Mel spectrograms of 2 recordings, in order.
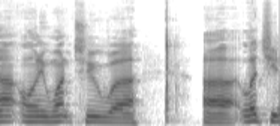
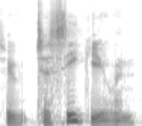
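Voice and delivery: softer, earnest prayer voice; opening prayer; 3 semitones lower, 4 dB quieter than usual. Real, not acted. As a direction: pray sincerely on behalf of the congregation. Pastor leads opening prayer.

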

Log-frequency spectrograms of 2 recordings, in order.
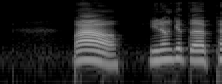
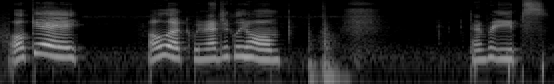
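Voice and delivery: normal talking voice

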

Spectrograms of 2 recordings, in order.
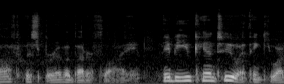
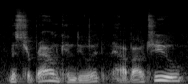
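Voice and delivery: usual speaking voice

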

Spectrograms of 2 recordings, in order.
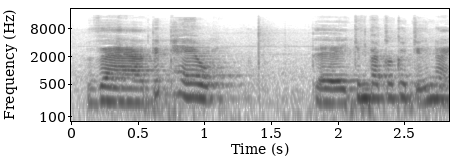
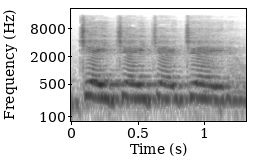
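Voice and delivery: emphatic letter drill; 6 dB louder, much slower than usual. Shown as a demonstration. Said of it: "mình lấy cái mẹo".

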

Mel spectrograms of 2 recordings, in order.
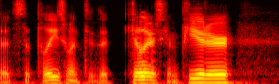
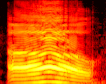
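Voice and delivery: startled gasp; 14 dB louder than usual. Real, not acted. Gasp at the game.

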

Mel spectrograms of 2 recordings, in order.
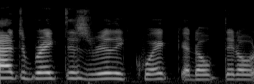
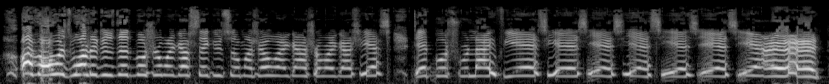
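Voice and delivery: high, loud, gushing squeals; over-the-top excitement; 8 semitones higher, 13 dB louder than usual. Pretend. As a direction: lose it with joy over a worthless prize. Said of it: "this guy won't get excited over a dead bush".

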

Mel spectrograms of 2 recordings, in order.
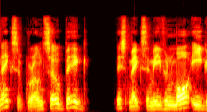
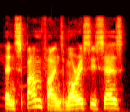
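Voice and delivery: usual speaking voice

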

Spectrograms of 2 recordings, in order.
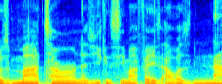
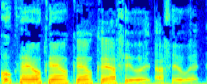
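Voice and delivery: high, tense gasps in ice water; cold shock, breathless; gasping from the cold; 10 semitones higher, faster than usual. Real, not acted. First dip into ice bath.

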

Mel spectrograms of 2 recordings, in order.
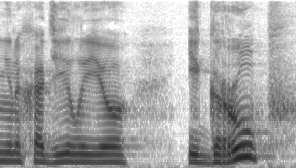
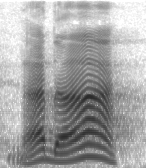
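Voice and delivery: plain reading voice

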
